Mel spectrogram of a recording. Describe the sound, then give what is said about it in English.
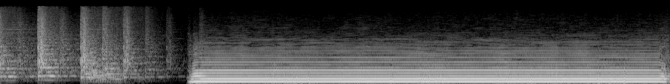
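Ship's horn from a ship coming in: after about two seconds of irregular rattling, a loud, deep, steady blast sounds and holds unbroken for nearly five seconds. “Ah, that is the sound of my ship coming in.”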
